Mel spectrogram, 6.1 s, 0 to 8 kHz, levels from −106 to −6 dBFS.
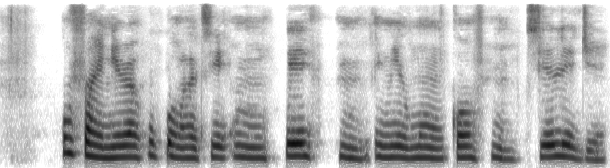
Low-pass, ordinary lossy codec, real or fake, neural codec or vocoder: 7.2 kHz; MP3, 64 kbps; fake; codec, 44.1 kHz, 2.6 kbps, SNAC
